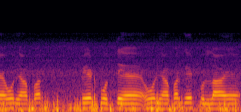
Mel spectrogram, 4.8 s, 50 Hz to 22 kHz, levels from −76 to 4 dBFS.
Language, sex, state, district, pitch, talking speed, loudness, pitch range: Hindi, male, Uttar Pradesh, Shamli, 140 Hz, 150 wpm, -15 LUFS, 140-150 Hz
